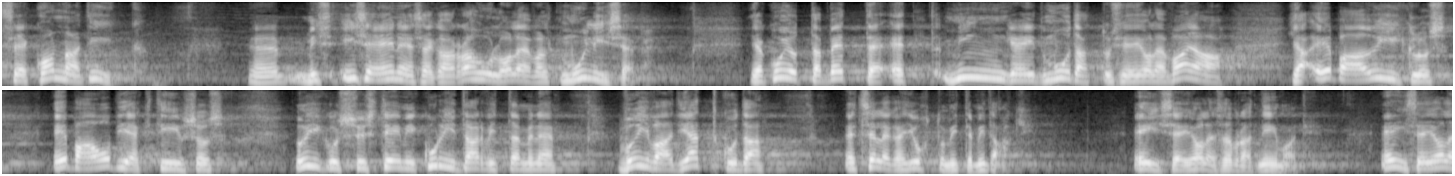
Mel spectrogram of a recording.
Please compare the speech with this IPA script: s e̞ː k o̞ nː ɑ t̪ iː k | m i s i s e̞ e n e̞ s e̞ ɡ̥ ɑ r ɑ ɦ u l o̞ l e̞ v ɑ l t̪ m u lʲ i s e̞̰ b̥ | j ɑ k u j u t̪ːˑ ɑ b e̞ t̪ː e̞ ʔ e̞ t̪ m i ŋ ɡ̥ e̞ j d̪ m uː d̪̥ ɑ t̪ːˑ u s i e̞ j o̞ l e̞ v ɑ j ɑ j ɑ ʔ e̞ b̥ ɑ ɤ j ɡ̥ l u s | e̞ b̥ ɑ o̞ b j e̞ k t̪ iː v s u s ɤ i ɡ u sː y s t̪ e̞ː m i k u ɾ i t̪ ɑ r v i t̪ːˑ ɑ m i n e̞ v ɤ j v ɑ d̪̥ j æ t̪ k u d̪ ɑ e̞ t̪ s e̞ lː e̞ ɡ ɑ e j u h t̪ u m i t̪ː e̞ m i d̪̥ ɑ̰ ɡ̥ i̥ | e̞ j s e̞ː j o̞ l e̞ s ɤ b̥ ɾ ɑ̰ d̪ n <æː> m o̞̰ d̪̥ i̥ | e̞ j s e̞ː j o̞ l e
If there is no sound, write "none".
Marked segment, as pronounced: iː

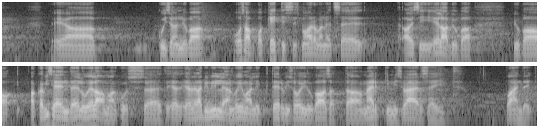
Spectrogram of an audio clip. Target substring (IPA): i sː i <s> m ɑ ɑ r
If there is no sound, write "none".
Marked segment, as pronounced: s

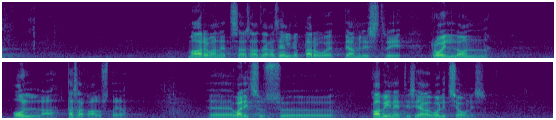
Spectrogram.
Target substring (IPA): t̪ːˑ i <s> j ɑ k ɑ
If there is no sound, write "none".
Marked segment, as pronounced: s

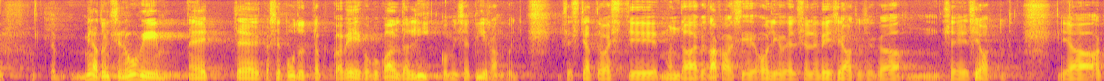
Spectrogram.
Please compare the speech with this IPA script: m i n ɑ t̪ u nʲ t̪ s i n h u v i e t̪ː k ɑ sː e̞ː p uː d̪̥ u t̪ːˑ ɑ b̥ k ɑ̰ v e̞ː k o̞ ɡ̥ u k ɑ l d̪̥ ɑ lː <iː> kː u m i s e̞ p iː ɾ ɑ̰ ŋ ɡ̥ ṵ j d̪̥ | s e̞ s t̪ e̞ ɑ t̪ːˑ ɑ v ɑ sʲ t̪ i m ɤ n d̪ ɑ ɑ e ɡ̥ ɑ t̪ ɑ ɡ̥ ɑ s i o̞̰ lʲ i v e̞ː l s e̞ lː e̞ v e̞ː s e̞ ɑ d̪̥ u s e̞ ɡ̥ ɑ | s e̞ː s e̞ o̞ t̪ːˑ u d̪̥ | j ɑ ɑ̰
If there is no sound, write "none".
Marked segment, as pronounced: iː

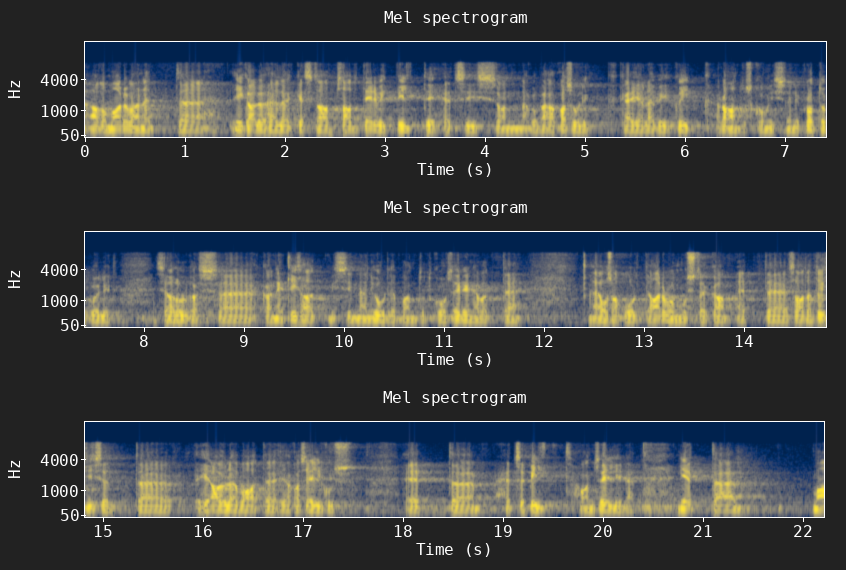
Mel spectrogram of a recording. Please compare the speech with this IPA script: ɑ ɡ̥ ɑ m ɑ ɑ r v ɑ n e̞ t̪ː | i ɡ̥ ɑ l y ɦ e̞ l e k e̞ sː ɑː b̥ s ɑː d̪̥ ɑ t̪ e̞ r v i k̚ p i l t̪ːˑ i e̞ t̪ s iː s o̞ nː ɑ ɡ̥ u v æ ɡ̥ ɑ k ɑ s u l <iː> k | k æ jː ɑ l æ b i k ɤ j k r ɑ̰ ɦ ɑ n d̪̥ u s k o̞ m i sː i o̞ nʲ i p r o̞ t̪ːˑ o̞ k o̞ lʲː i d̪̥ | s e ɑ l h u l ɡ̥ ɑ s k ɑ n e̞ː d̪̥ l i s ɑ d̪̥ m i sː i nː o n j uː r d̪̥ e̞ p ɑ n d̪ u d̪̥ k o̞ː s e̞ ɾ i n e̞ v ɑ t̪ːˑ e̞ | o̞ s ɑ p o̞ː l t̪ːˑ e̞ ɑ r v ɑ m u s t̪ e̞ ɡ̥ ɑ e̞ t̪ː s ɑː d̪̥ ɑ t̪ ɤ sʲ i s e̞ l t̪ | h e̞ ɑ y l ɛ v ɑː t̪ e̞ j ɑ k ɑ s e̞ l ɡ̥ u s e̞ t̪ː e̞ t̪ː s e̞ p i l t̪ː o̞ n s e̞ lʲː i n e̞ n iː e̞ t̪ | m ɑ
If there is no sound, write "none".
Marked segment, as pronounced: i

